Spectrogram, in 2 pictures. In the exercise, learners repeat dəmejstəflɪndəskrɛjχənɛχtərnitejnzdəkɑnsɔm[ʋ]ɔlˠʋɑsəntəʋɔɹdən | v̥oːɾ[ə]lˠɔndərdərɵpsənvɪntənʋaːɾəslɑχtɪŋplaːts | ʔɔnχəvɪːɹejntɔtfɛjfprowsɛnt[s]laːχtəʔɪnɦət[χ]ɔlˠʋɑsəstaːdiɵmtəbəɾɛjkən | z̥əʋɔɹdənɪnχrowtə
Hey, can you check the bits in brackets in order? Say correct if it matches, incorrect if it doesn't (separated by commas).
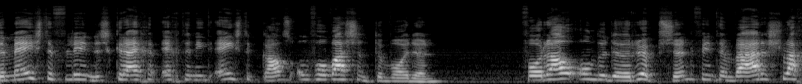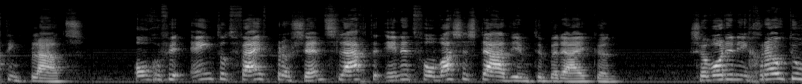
incorrect, incorrect, correct, incorrect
